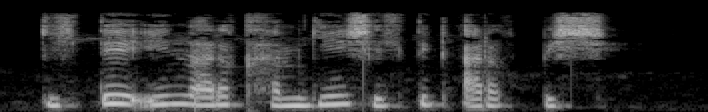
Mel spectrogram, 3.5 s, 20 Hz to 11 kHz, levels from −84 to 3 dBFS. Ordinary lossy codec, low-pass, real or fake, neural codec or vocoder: MP3, 48 kbps; 7.2 kHz; real; none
